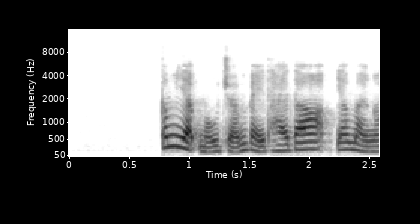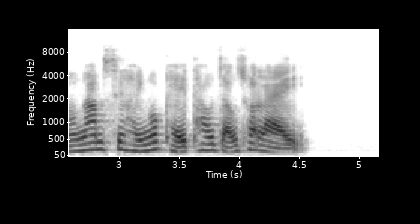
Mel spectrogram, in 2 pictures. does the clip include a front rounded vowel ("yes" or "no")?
no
